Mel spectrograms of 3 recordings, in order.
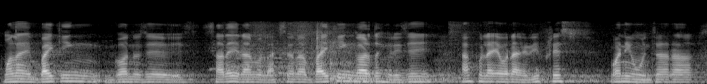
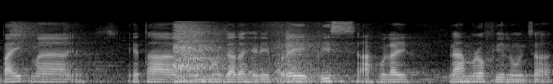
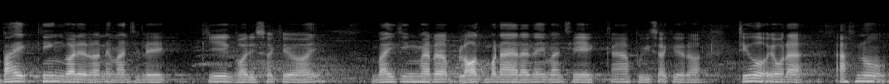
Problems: constant background noise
